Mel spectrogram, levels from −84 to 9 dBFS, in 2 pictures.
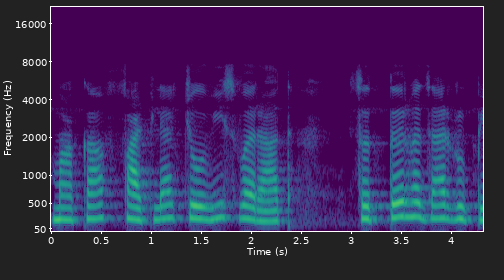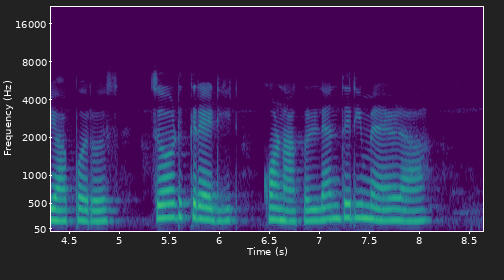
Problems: none marked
